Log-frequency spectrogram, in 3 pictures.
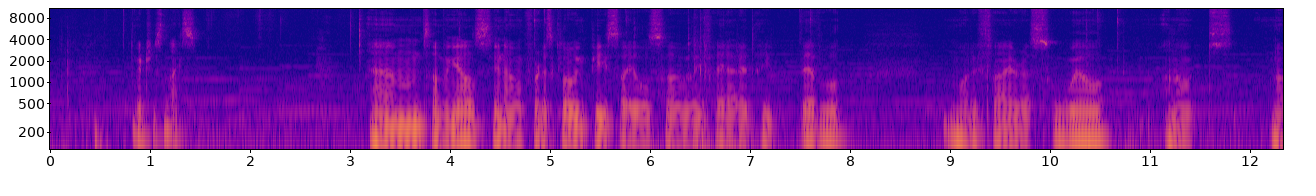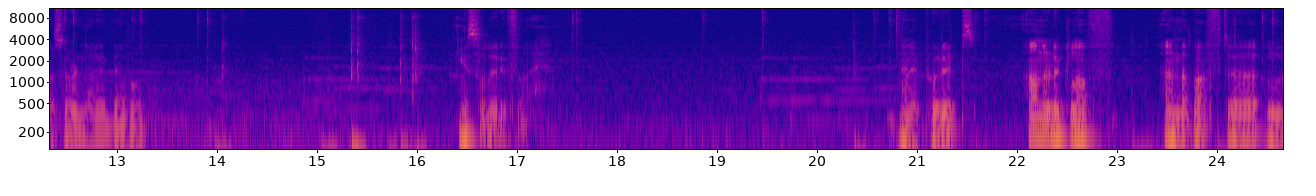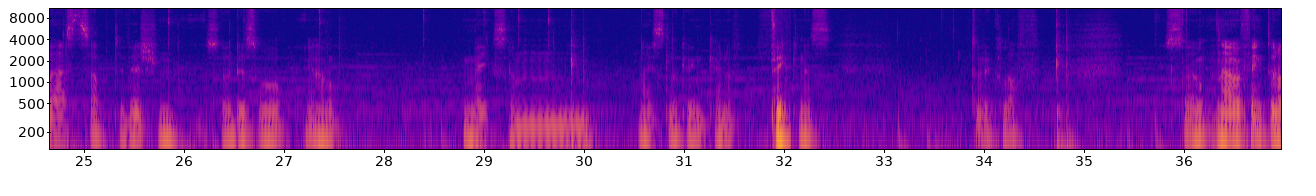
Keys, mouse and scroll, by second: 4.6-7.4 drag, 9.1-9.7 drag, 10.2 alt+drag, 12.2 drag, 12.9-17.4 drag, 18.6-19.2 drag, 20.3 alt+click, 21.3 click, 22.6 click, 24.8-25.6 alt+drag, 26.3-27.1 alt+drag, 28.2-28.8 drag, 29.1-29.4 alt+drag, 29.6 space, 34.6 space, 35.5-35.8 drag, 36.7 alt+drag.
